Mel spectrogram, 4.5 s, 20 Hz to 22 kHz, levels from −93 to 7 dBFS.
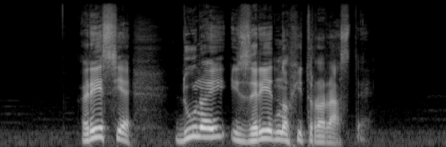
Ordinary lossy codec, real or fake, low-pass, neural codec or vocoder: none; real; 19.8 kHz; none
